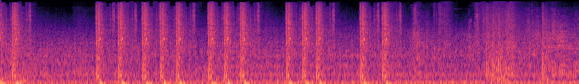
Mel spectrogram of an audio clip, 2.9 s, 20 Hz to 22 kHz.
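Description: Rapid automatic gunfire in Arma 3, near and loud, rattling in quick regular bursts with steady rumbling echo beneath and no voices.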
